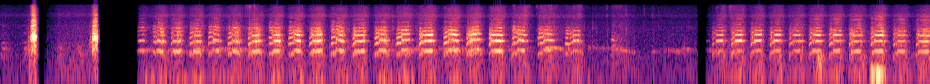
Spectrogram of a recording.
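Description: Junglefowl lure call: two short, sharp calls near the start, then a rapid run of pitched clucks, about six a second, for some four seconds. After a brief pause a second run of clucks follows.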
